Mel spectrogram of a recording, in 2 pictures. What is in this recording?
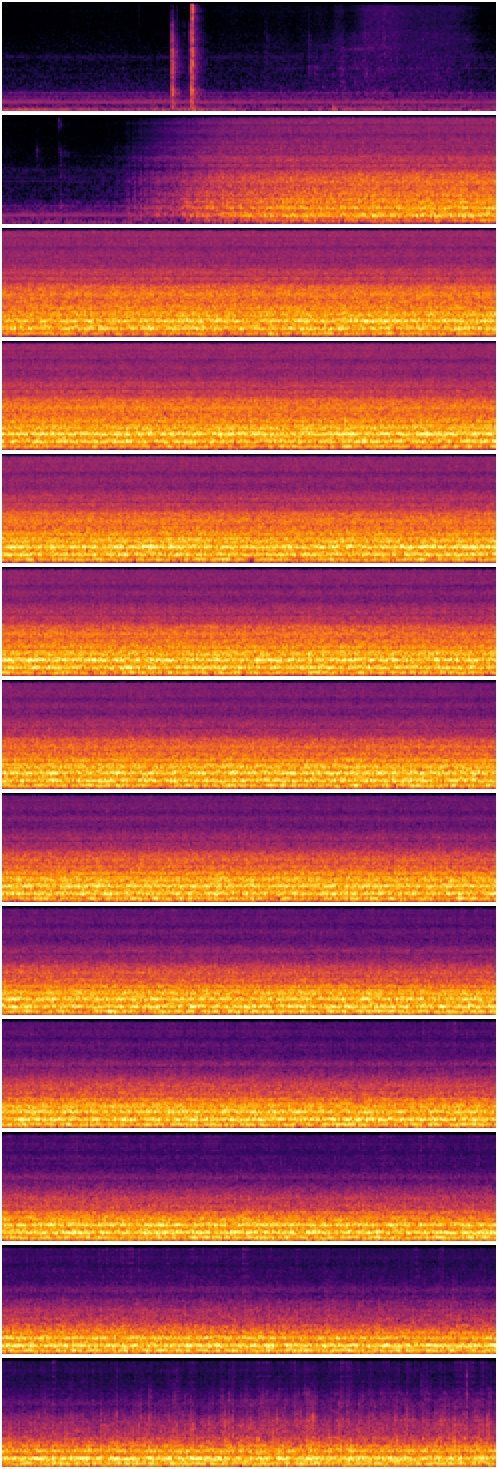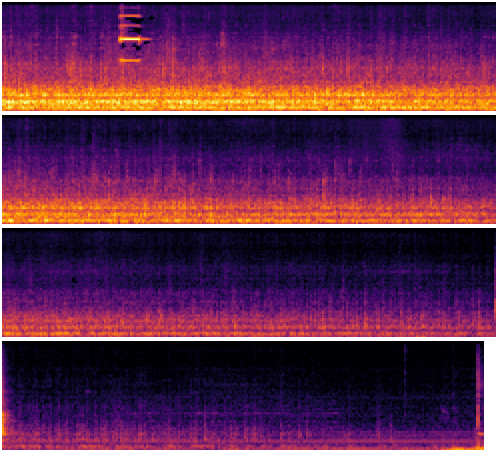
kettle boiling, simple
boiling, coffee, kettle, tea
